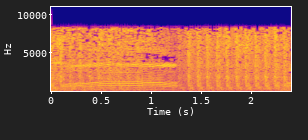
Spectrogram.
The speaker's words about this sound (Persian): میخوام یکم صدای جنگ پخش کنه، شما بیشتر در جریان ریز امور قرار بگیر. مرداد جان شلیک کن لطفا.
